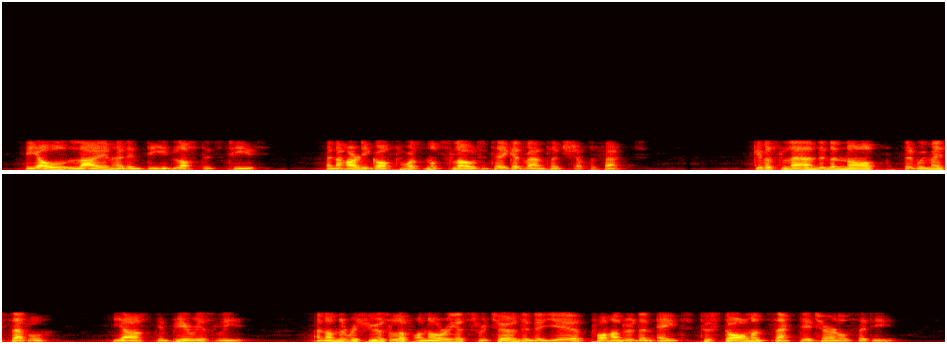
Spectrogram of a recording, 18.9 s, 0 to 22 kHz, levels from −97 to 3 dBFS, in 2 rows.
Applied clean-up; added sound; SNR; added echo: none; none; none; reverberation time 0.2 s.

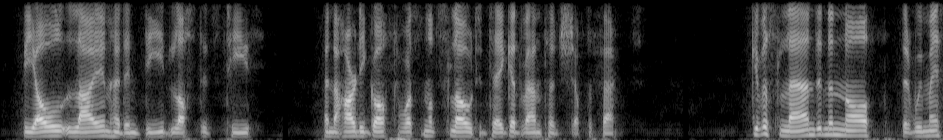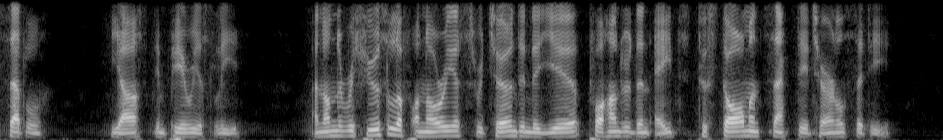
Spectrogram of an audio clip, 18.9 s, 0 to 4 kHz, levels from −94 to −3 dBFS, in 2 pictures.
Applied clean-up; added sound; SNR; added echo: none; none; none; none.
